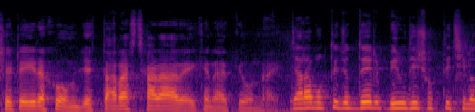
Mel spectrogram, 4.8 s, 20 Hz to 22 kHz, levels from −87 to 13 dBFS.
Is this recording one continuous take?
no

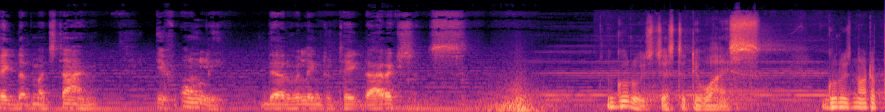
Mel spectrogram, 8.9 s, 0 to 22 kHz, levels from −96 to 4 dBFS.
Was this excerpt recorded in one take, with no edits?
no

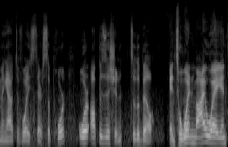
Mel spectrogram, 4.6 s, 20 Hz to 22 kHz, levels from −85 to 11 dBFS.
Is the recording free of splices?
no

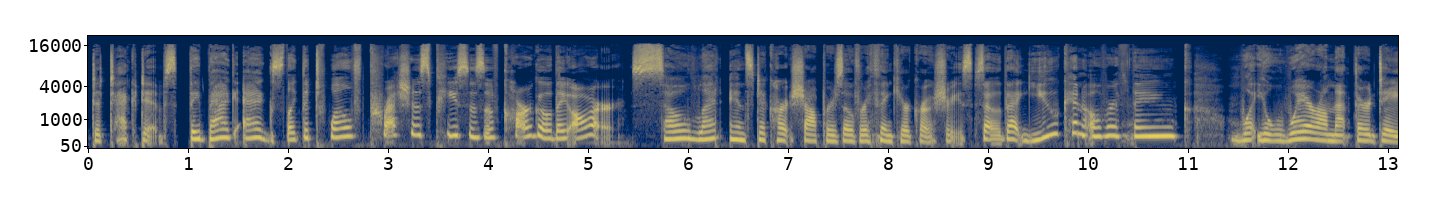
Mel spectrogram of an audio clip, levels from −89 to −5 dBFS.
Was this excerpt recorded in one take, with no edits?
yes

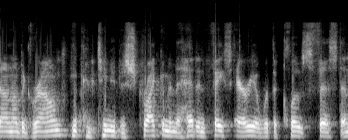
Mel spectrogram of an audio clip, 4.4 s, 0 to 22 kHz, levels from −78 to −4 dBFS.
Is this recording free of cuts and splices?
yes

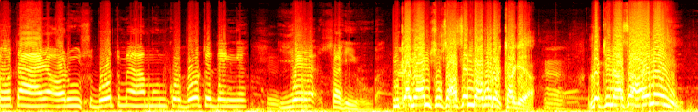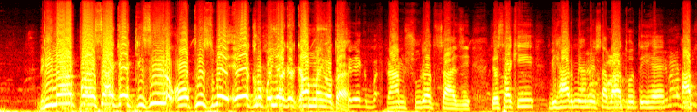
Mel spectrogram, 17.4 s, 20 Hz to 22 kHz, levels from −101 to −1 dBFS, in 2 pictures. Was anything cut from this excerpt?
yes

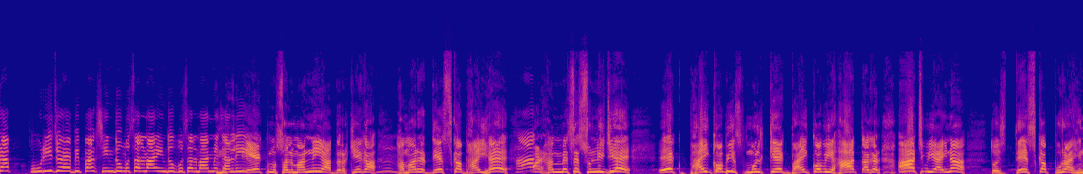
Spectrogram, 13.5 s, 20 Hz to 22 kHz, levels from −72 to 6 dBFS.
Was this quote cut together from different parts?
no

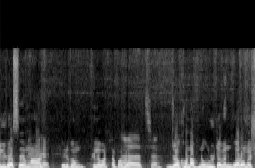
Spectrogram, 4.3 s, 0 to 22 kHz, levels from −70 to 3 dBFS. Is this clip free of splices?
yes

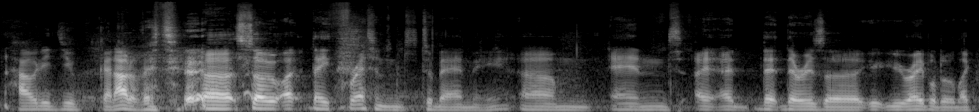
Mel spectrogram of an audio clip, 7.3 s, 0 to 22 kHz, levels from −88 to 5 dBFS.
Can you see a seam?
no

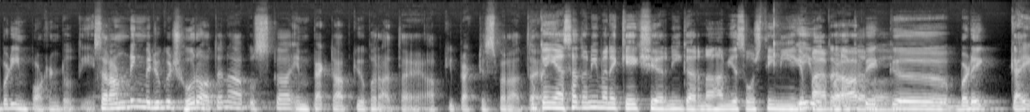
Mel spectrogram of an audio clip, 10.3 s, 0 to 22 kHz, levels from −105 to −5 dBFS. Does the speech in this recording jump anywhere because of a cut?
yes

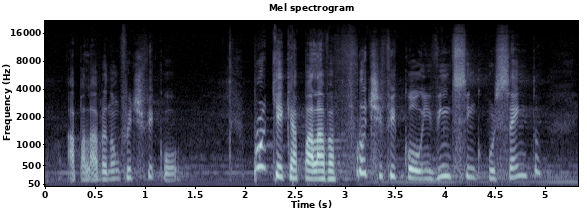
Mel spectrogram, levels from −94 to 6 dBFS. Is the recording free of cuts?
yes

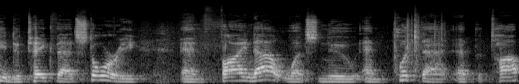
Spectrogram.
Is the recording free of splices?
yes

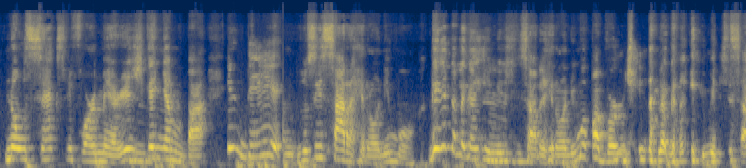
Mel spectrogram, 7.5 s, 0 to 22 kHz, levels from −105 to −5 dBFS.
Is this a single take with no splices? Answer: no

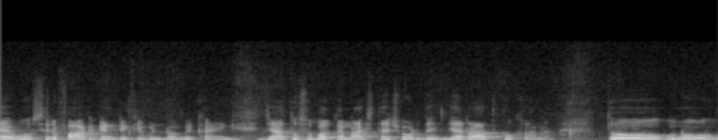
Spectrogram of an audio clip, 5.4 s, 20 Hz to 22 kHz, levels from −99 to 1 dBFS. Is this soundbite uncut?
yes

